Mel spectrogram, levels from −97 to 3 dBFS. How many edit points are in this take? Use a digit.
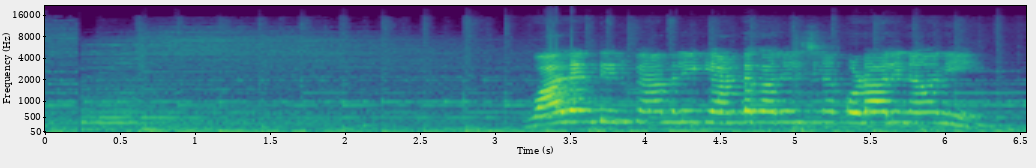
1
